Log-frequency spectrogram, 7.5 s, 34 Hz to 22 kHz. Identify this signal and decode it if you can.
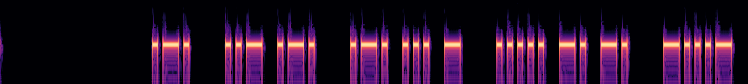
Morse code, heard as a keyed tone, about 23 wpm, 700 Hz. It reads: R UR RST 5NN <BT>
